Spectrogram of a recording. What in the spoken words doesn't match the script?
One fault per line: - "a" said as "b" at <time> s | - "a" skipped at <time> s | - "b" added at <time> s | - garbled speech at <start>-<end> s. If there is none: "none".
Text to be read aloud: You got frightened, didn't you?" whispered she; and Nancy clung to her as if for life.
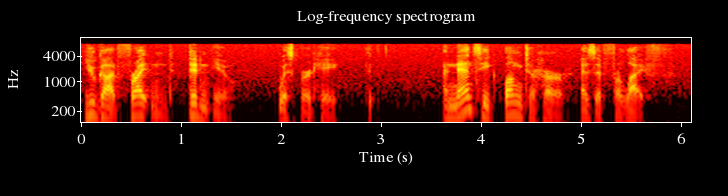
- "she" said as "he" at 2.4 s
